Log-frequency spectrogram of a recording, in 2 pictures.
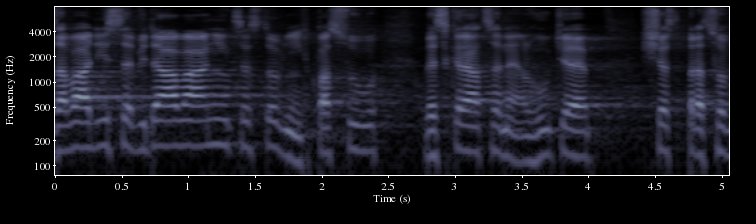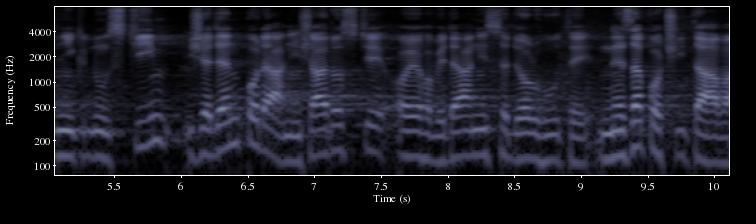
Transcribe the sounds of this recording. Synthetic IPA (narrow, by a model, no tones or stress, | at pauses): zavaːɟiːsɛvɪdaːvaːɲiːt͡sɛst̪o̞vɲiːxpasuː | vɛskɾaːt͡sɛnɛːlɦuːcɛ | ʃɛst̪̚pɾat͡so̞vɲiːɣdnuːsciːmʒɛdɛnpo̞daːɲiːʒaːdo̞scɪʔo̞jɛɦo̞vɪdaːɲiːsɛdo̞lɦuːt̪ɪnɛzapo̞t͡ʃiːt̪aːvaː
